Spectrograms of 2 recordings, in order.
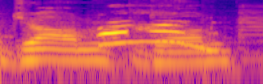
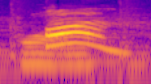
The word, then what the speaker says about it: Juan: You're talking to John. Juan! Juan, the small. Well, it's not pronounced Juan.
